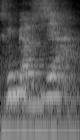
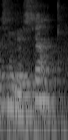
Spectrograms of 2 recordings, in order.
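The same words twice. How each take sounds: First: It sounds sharp and scolding, like a reprimand. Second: It sounds like a plain, neutral question. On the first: The asker is rebuking someone for coming home too late. "새벽 세 시에 들어왔을 때 엄마가 할 수 있는 거지?" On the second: The asker simply wants to know the time. "이거는 이제 시간이 궁금한데 시계가 없어서 물어볼 수 있잖아요"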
